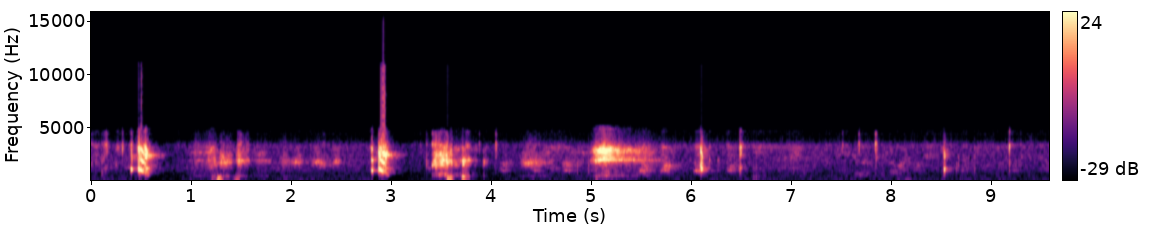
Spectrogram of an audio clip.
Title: hiccups ,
